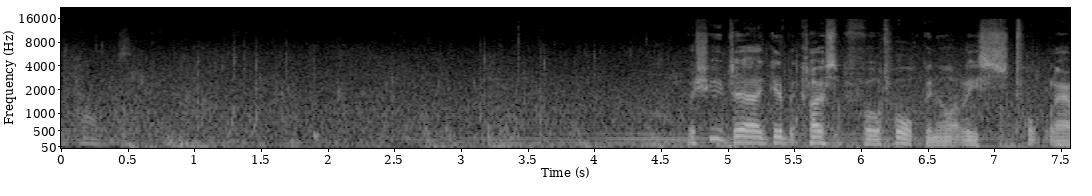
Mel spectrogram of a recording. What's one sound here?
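Water laps against the hull of a small boat.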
